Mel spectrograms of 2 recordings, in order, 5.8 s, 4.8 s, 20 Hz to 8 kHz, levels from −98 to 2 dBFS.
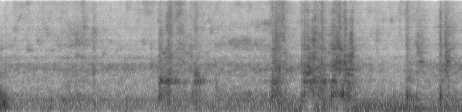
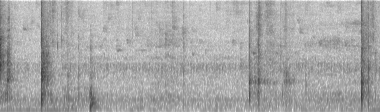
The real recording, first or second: second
